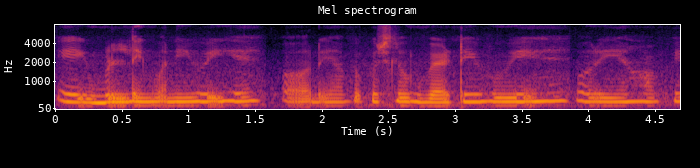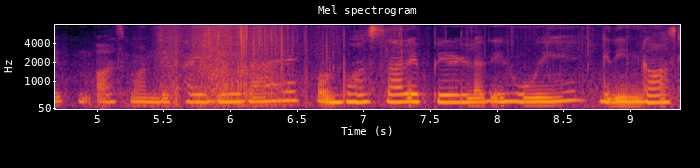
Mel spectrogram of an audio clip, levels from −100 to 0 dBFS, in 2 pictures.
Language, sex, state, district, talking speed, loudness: Hindi, female, Chhattisgarh, Korba, 190 wpm, -27 LUFS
